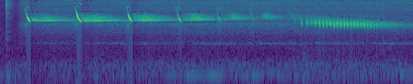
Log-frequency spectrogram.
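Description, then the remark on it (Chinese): Bat echolocation calls while foraging: a series of evenly spaced, high, downward-sweeping chirps as it searches its surroundings for obstacles and food, then a rapid accelerating buzz of clicks at the end as it closes in on prey. No voices. “那来听一听，嗯、这个是中孚觅食的声音”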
